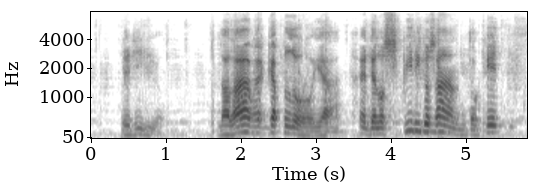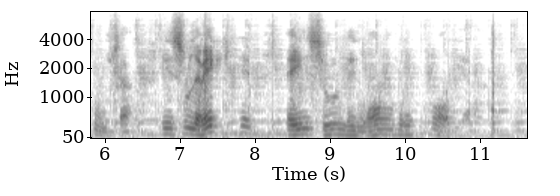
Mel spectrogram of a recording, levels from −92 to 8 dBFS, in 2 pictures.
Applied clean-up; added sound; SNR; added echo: neural separator model SepFormer DNS4.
